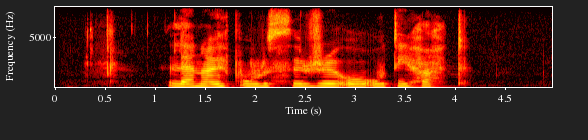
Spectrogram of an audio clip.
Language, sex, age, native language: Icelandic, female, 12, Icelandic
